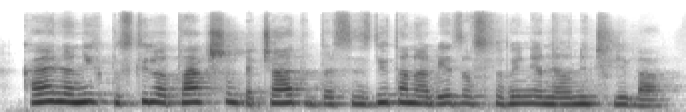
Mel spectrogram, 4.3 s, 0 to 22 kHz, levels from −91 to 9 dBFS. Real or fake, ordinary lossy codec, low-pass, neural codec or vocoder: fake; none; 14.4 kHz; codec, 32 kHz, 1.9 kbps, SNAC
